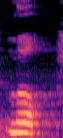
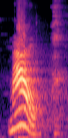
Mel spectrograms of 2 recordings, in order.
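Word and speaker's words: មក: 모에 미리 들어있는 이 쓰라 오 발음 그대로 해주면서 뭐라고 읽어주세요? 목 모, 그렇죠. 마오 네?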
